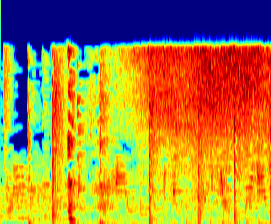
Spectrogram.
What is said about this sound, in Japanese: ジュージューと焼き音を立てる金色の甘き生地一枚を目前に、二人の腹ペコが自己の存在をかけて睨み合う。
